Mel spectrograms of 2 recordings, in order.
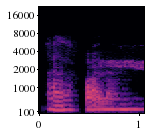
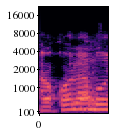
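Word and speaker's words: القلم: Al-qalamu. Jangan dibaca tanwin Ya al-qalamun.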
